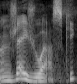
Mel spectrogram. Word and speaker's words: Andrzej Żuławski: Allora, Andrzej Żuławski, questa è proprio la pronuncia polacca corretta, ho scelto questo epiteto di Don Chisciotte di Leopoli.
